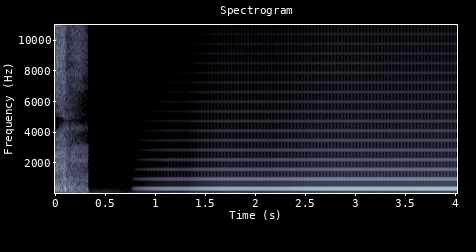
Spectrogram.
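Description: A clean triangle wave from an Intellijel Dixie Eurorack oscillator: a steady mid-pitched electronic tone with faint overtones. It fades in about a second in and then holds steady, unclipped.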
